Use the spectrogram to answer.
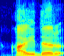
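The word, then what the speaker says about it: either: आपने इसका pronunciation ईदर भी सुना होगा। दोनों प्रोनाउंसिएशन जो है वो मुस्तामल है, इस्तेमाल में आते हैं। आइदर ब्रिटिश प्रोनाउंसिएशन है, ईदर अमेरिकन है।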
